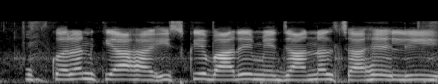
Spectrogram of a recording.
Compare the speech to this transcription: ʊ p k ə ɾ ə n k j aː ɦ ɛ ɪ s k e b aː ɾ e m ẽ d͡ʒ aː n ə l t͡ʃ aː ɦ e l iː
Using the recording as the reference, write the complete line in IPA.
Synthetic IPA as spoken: ʊ p k ə ɾ ə n k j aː ɦ ɛ ɪ s k e b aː ɾ e m ẽ d͡ʒ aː n ə l t͡ʃ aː ɦ e l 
